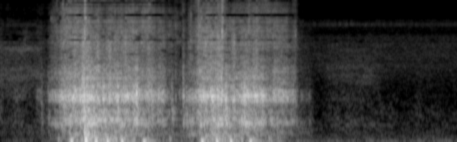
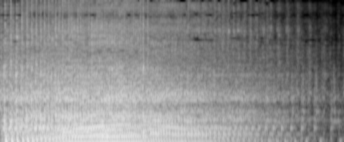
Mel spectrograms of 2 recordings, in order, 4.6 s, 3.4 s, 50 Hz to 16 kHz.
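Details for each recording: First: Older Briggs & Stratton 3 hp engine with gear reduction, found in scrap, run on starting spray with the carb likely gummed and pump diaphragm suspect: short bursts of even, buzzing firing, no knocking or rattles; runs fine. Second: Older Briggs & Stratton 3 hp engine found in scrap, started on starting spray with the choke opened: it catches and instantly races flat out, holds a high even howl, then winds down; overrevving, suspected because there is no governor linkage.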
